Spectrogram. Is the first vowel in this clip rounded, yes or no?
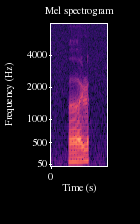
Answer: no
